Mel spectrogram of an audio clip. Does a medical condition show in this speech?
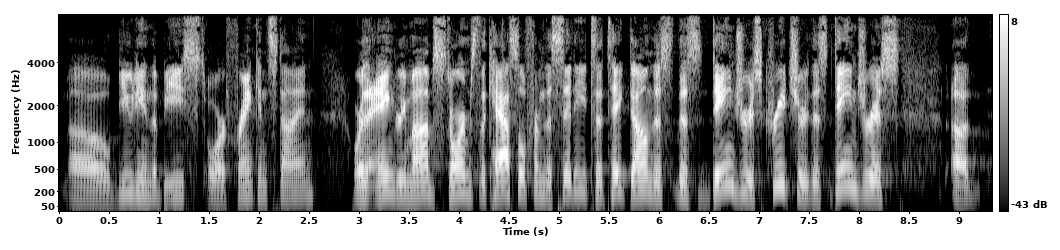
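No.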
